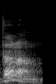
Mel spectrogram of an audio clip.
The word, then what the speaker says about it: Dunham: last name i know it's dunham not when you look at it it says don't ham just on her ah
